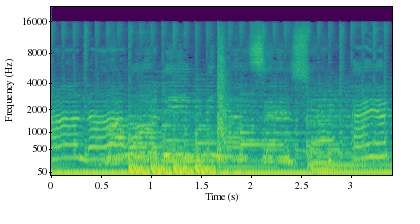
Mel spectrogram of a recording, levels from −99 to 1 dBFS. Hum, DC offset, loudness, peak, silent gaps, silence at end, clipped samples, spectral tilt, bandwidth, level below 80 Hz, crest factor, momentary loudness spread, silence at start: none; under 0.1%; -13 LUFS; 0 dBFS; none; 0 s; under 0.1%; -5.5 dB/octave; 16.5 kHz; -14 dBFS; 10 dB; 4 LU; 0 s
